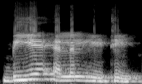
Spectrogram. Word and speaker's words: ballet: We should not make it louder. That means it's a silent. It becomes silent. So how would it be done? B A L L E T ballet.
